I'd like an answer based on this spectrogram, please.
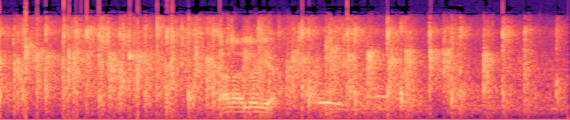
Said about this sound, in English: Praise the Lord. Well, let's give Jesus a clap offering.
